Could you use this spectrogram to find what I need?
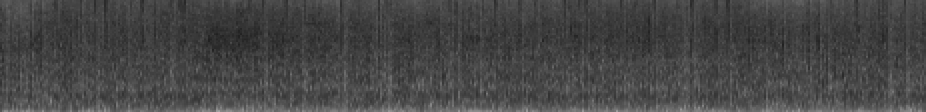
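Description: Fireworks crackle and bang rapidly and without a break.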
